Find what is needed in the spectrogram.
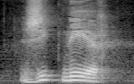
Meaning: inflection of neerzien: 1. second/third-person singular present indicative 2. plural imperative
- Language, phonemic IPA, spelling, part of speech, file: Dutch, /ˈzit ˈner/, ziet neer, verb, Nl-ziet neer.ogg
